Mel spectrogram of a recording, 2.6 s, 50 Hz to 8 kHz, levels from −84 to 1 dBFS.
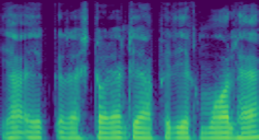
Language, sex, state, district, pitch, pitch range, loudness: Hindi, male, Jharkhand, Deoghar, 110 Hz, 105-110 Hz, -20 LUFS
